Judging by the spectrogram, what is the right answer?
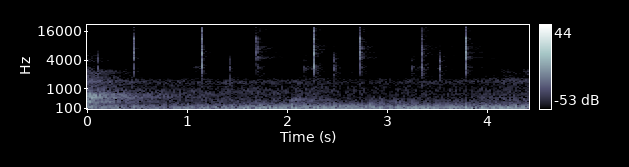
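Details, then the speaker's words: Nova sliding thumb control (amptrol) from Everlast on an MTS 275P welder, a replacement unit that is worse than the first: sharp irregular clicks about every half second with faint creaks over a low hum; the switch creaks and clicks, nearly turning on. "Can you hear that? It actually wants to [ __ ] turn on."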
